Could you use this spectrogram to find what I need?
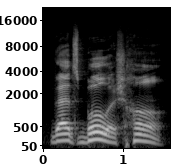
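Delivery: put-on American accent. Practicing an accent for a quick joke: put-on American accent. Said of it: "I'm working on my American accent".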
